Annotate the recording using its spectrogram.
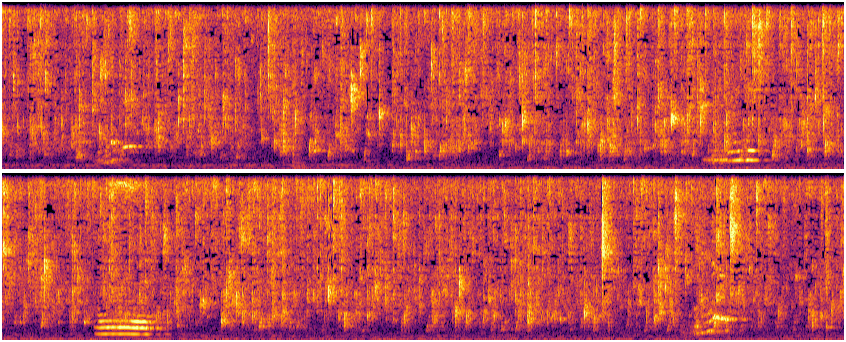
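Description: A small parrot gives short, high chirps.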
